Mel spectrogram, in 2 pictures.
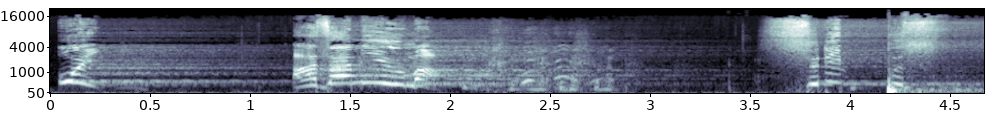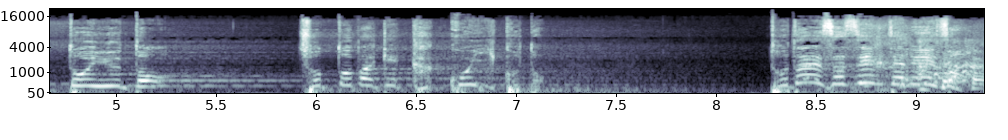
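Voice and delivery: high, loud raspy shout; hoarse voice. Shown as a demonstration. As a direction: yell it like a gruff old farmer. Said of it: "しゃがれた声で言います". (しゃがれた声で叫ぶ)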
